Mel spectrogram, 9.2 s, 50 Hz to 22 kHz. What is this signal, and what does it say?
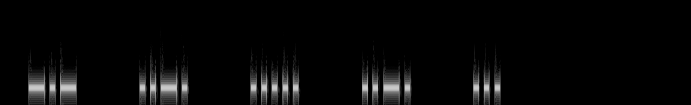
Morse code, heard as a keyed tone, about 17 wpm, spaced as for 8 wpm, 700 Hz. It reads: KF5FS
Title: USA Call Signs - 5 Characters - 4x Character Spacing - 17wpm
